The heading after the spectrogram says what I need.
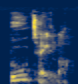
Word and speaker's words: bugtaler: It's actually Bugtaler means ventriloquist in Danish. So I'll just say it's to pronounce it in the right language, it's Bugtaler. So it means actually a boo means your stomach, and tailor means speaker.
